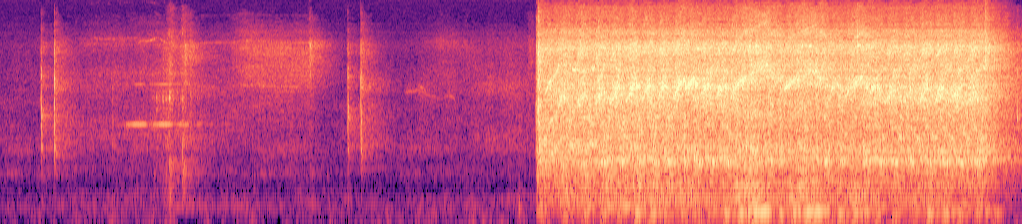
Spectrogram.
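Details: Nissan Skyline with rebuilt engine just installed, about five seconds of steady cranking near two beats a second that never catches and runs; cranks without starting.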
